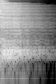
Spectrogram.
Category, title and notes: Instrument samples > Percussion
A wild rockride built with overcompressed jazzrides. I merged and low-pitched old ridefiles of mine (see my ride folder).
Zildjian, ridebell, Agean, bell, Mehmet, Paiste, Sabian, bassbell, cup, bellcup, Hammerax, Amedia, Diril, cymbal, Soultone, cymbell, Bosphorus, crashcup, Meinl, Stagg, metal-cup, Istanbul, ride, ping, cupride, bellride, Crescent, click-crash, Istanbul-Agop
